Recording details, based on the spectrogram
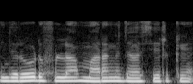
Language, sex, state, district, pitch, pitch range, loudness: Tamil, male, Tamil Nadu, Nilgiris, 160 Hz, 145-160 Hz, -12 LUFS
